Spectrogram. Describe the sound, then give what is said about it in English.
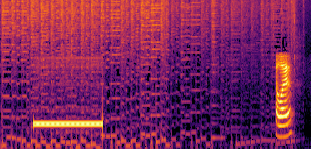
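A telephone busy signal, heard when calling back a number served by AT&T local phone service, sounds as one loud, steady low tone lasting over a second, over a busy musical background with voices, followed later by a short bright warbling chirp. “I'm trying to call back and it's busy.”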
